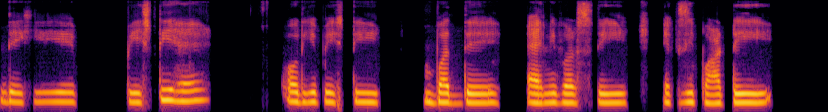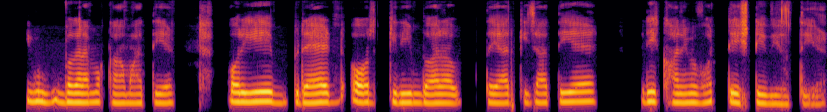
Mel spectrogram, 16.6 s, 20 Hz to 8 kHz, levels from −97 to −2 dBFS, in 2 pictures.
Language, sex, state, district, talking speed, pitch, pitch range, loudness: Hindi, female, Uttar Pradesh, Budaun, 135 wpm, 200 Hz, 190-210 Hz, -20 LUFS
